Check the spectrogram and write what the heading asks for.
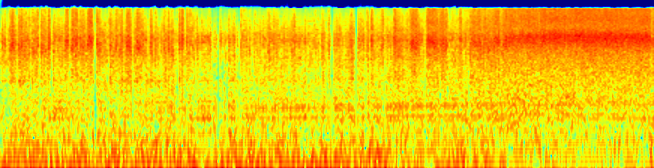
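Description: Rental go-kart engine running steadily under way at racing speed, heard from on board the kart, with wind noise over the microphone.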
